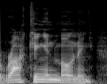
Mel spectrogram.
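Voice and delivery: plain reading voice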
